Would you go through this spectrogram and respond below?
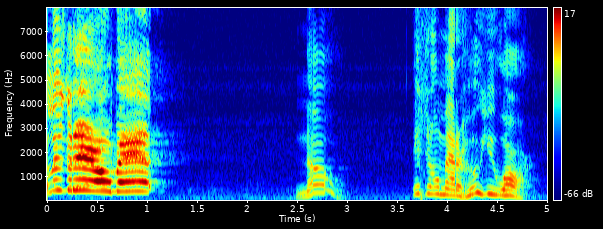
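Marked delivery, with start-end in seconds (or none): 0.0-1.0 loud, high-pitched screaming. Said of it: "shouting, turning stuff over, screaming out".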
